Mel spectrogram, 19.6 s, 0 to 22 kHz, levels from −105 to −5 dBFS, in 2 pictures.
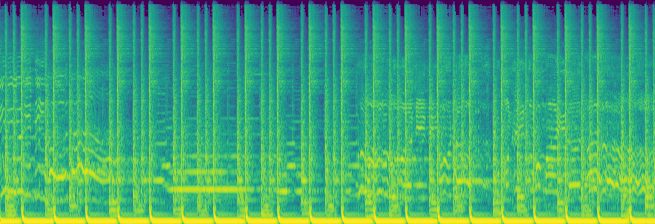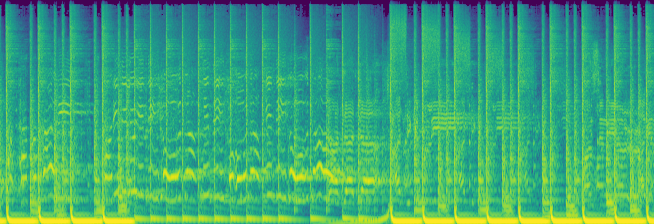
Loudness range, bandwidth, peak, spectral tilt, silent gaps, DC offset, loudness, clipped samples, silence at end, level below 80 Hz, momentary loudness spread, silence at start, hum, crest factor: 4 LU; over 20 kHz; 0 dBFS; -4.5 dB/octave; none; under 0.1%; -8 LUFS; 0.3%; 0 s; -6 dBFS; 5 LU; 0 s; none; 6 dB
